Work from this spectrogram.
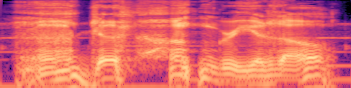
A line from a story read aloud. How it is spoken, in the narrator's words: he chuckled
